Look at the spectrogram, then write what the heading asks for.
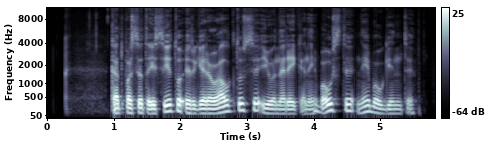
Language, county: Lithuanian, Klaipėda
